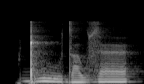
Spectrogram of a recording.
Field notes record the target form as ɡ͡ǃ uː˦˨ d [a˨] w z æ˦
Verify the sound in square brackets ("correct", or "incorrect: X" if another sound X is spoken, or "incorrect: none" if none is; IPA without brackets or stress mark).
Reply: correct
